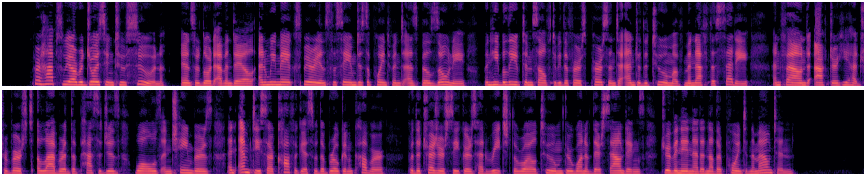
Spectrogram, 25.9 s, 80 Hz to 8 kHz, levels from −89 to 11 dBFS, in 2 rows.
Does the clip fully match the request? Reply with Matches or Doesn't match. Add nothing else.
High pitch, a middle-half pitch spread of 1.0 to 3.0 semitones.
Matches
